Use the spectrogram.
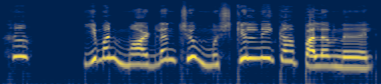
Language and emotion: Kashmiri, disgusted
